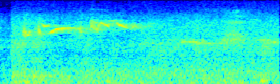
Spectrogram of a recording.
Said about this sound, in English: break a twig and a flock of birds fly up.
